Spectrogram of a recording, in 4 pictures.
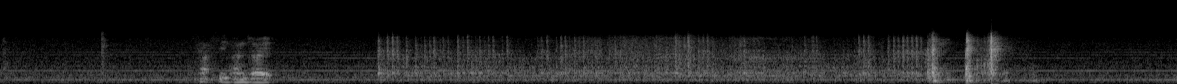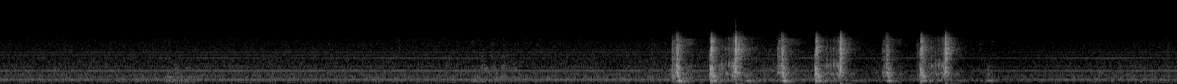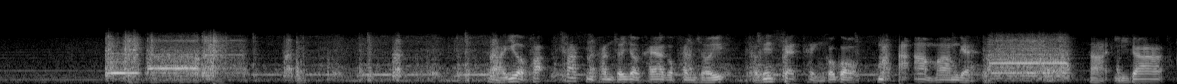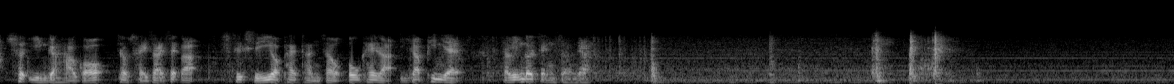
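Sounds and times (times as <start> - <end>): printer motor hum: 3.7 - 10.5, 23.2 - 35.0
printer mechanism noise: 3.8 - 10.2, 18.5 - 21.4, 24.6 - 34.9, 40.2 - 42.0, 42.9 - 45.2.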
